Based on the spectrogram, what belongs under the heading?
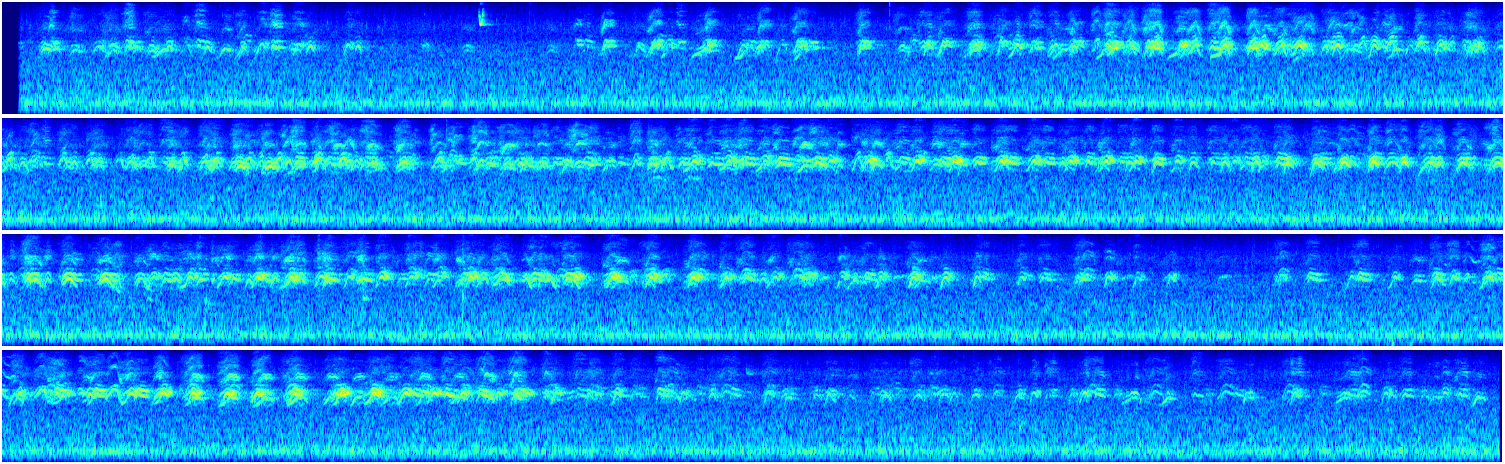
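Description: Small birds chattering in rapid, high twittering trills that swell and fade in several waves and grow softer near the end.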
